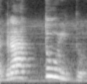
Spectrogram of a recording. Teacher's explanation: a palavra gratuito, ela não tem acento porque a sílaba tônica é tu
